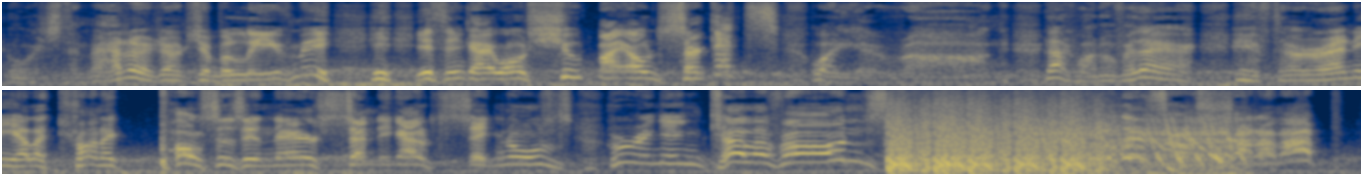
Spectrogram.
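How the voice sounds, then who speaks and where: A creaky, anguished old man. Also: extremely high pitch, big pitch swings, slight background noise, heavily acted. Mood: vengeful, muttering. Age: 80s. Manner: halting, gasping, breaking into cries and shouts. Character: anguished, lonely eighty-year-old man, bitter and raging. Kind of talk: old-time radio drama acting.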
